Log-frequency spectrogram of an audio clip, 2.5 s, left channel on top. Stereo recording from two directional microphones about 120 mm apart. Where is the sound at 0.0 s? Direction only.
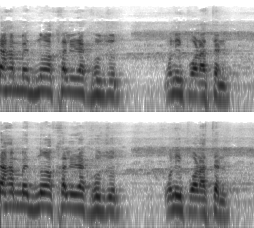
35° right (ahead or behind).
